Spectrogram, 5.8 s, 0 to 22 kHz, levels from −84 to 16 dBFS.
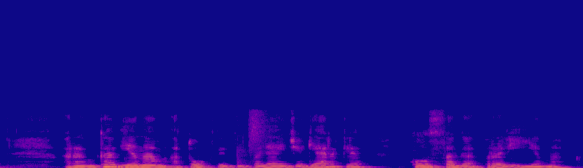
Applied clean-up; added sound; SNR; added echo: neural separator model SepFormer DNS4.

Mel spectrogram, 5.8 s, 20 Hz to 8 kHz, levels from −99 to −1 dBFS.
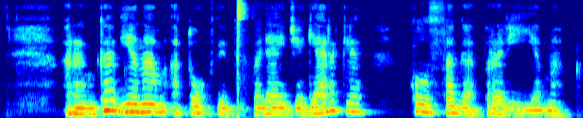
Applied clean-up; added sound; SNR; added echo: neural mask model DeepFilterNet 3.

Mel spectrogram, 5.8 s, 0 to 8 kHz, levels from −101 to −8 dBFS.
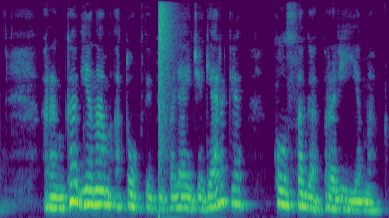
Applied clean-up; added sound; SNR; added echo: none; Gunshot, gunfire; 12 dB; reverberation time 0.4 s.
